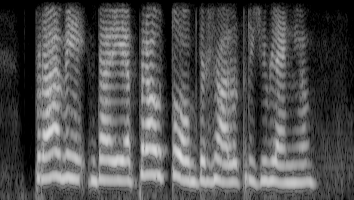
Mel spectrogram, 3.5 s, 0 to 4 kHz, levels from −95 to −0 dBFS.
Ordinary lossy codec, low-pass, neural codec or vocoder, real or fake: Opus, 32 kbps; 3.6 kHz; codec, 16 kHz, 2 kbps, FreqCodec, smaller model; fake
